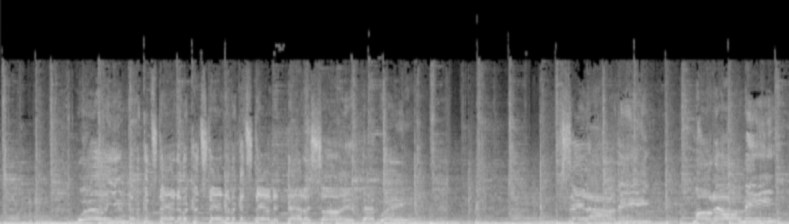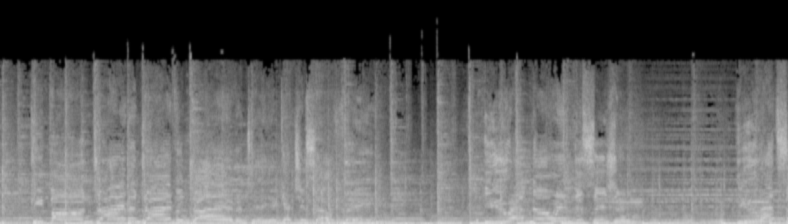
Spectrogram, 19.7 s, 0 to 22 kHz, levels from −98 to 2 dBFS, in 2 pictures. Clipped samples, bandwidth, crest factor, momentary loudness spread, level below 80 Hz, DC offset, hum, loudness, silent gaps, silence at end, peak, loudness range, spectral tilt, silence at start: under 0.1%; 17 kHz; 14 dB; 5 LU; -24 dBFS; under 0.1%; none; -16 LUFS; none; 0 s; -2 dBFS; 2 LU; -3.5 dB/octave; 0 s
